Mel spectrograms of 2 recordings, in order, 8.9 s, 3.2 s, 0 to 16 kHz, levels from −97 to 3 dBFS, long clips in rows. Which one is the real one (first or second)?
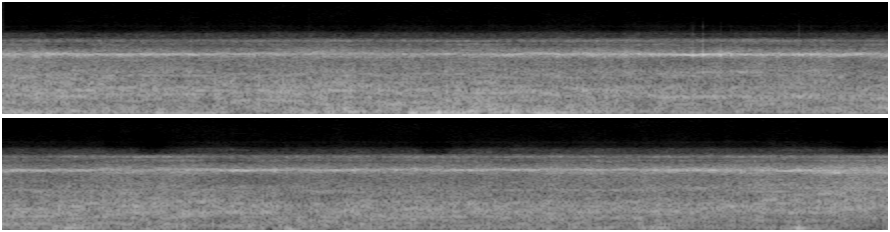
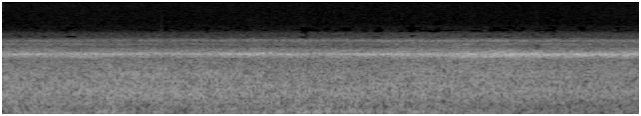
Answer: second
